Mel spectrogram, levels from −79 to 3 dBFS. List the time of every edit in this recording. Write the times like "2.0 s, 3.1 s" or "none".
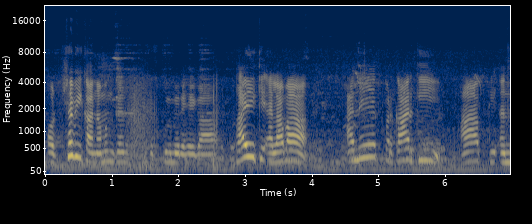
2.7 s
